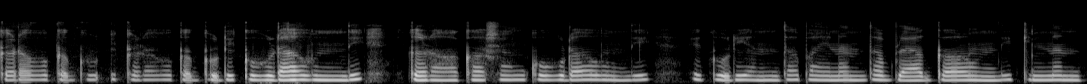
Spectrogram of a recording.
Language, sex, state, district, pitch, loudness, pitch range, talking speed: Telugu, female, Andhra Pradesh, Anantapur, 205 Hz, -20 LUFS, 200-215 Hz, 115 wpm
